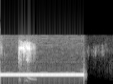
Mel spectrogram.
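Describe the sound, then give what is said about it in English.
Telephone dial tone heard before placing a call: one steady, unbroken hum at a constant pitch. It holds for about a second and a half, then cuts off abruptly, leaving near silence. “We have to make a phone call, folks. Got to pay the bills.”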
